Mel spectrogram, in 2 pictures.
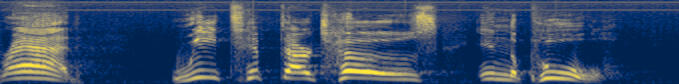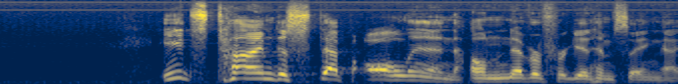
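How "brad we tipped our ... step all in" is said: very slow, drawn-out, pitched-up called-out yell. Retelling what the instructor yelled out in front of everybody: retelling a yell. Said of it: "he yells".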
